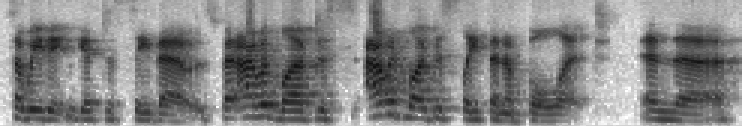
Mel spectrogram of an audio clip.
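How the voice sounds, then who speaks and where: A woman guest in a casual podcast chat, telling stories in an animated way. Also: medium pitch, a little fast, dull audio. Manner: storytelling, animated.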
